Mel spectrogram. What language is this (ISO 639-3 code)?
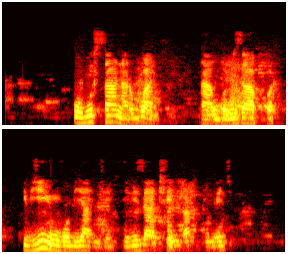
kin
